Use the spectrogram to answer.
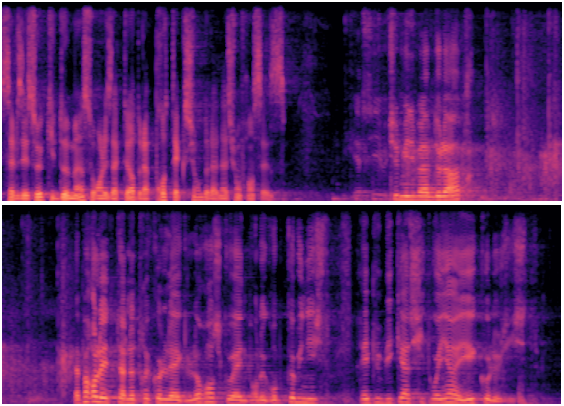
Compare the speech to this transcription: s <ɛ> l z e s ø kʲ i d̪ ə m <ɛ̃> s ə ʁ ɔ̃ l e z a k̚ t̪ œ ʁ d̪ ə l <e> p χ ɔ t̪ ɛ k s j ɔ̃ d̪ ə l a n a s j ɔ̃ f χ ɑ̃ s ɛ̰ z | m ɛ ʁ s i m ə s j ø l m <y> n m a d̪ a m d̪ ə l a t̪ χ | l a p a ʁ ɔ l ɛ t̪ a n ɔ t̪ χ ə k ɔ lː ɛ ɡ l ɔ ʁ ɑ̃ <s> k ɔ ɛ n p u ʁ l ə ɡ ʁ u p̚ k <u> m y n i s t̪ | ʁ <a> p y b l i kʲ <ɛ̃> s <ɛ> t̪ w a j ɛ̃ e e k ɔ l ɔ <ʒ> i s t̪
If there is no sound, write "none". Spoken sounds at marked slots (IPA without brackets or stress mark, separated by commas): ɛ, ɛ̃, a, i, s, ɔ, e, ɛ̃, i, ʒ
